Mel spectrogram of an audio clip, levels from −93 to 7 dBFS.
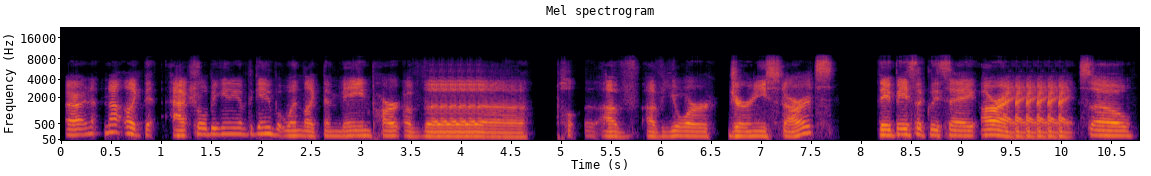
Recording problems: garbled, watery; slightly; nothing above 7.5 kHz
audio stuttering; at 3.5 s and at 9.5 s

